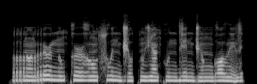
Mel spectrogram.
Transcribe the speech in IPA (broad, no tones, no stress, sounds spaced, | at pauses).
r ɔ̃ r ə˞ n ũ k ə˞ ɣ ɔ̃ sʷ e n d͡ʒ ɔ tʷ ẽ ʒ ã k u n d e n d͡ʒ ɔ̃ ŋ ɡ ɔ ð ẽ z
